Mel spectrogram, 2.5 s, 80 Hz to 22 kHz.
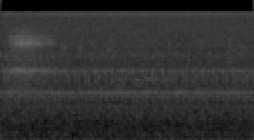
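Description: A tractor engine in the farming game Landwirtschafts-Simulator 2013, pulling a huge plough, rumbles in a dense, steady drone, loud and close throughout with no voices.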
